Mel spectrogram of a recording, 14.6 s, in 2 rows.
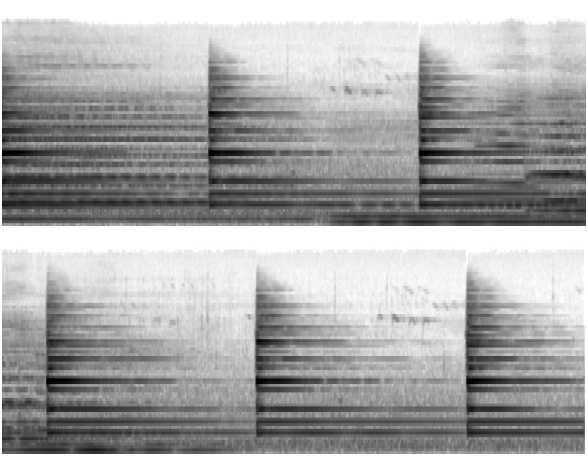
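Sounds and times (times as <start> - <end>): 
tower clock bell striking: 0.0 - 1.4, 2.6 - 4.2, 5.2 - 6.2, 7.8 - 14.5
low droning tone: 0.0 - 10.5.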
